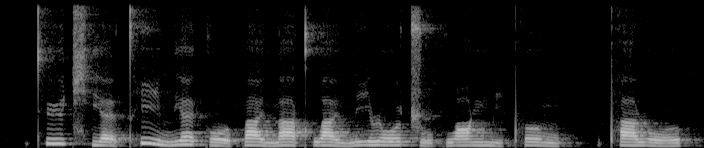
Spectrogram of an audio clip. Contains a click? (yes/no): no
